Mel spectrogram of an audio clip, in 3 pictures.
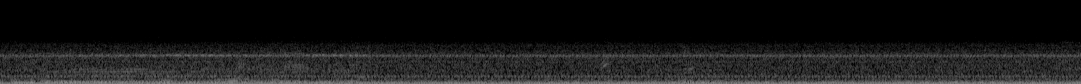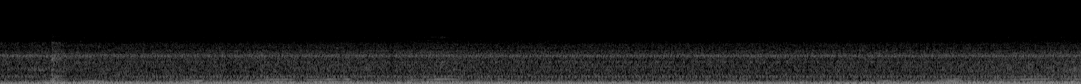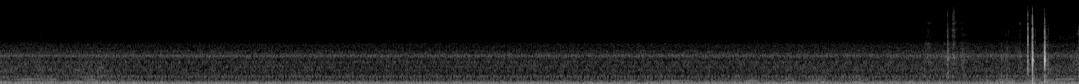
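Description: A vehicle engine idling with a steady low rumble and a thin constant whine. Short rising-and-falling revs from an engine come through a little before halfway and again about two-thirds of the way in.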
